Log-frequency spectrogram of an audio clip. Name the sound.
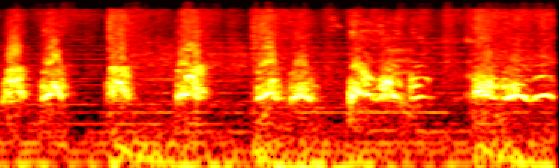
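dogs barking and whimpering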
